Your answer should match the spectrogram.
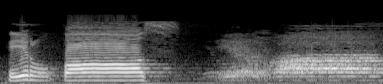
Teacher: Ra-nya tebal karena setelahnya huruf istila dalam satu kalimat.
